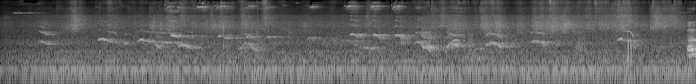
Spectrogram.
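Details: Several young Labradoodle puppies, litter expected to grow to standard size, whimper and squeal in overlapping high, wavering cries that rise and fall throughout, with a steady low hum underneath.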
